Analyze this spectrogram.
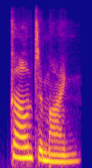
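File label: "countermine", Indian English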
